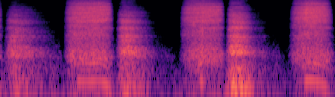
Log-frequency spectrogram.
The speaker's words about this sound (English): when you do an elongated inhale, a long inhale with a short exhale, it creates a more amplified state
